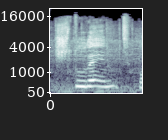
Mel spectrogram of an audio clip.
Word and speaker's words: Student: Por ejemplo, la palabra estudiante, que en alemán es Student, debería ser Student, según la pronunciación alemana. – Sí. – Pero no, es Student por influencia del francés.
